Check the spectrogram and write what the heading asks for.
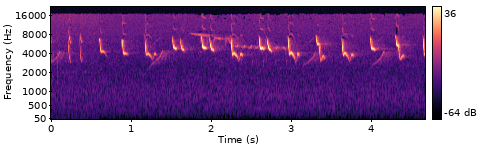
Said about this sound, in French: Son chant est simple à retenir et facilement repérable parmi les premiers à retentir au printemps. C'est une suite sautillante scandée sur deux notes, chif chaff, qui lui a valu son nom anglais de chiff chaff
